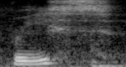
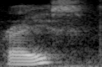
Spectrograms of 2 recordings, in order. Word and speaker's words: Rhys: first of all i've been saying his name wrong it's rhys not rice who would have thought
